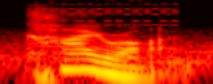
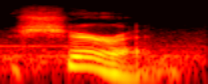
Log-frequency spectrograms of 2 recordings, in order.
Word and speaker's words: Charon: Nix, Kerberos, Hydra, and the most mysterious one, Chiron, also pronounced Charon. So you can pronounce it however you like. I'm going to go with Charon.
